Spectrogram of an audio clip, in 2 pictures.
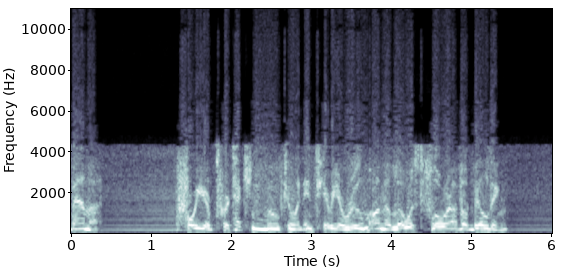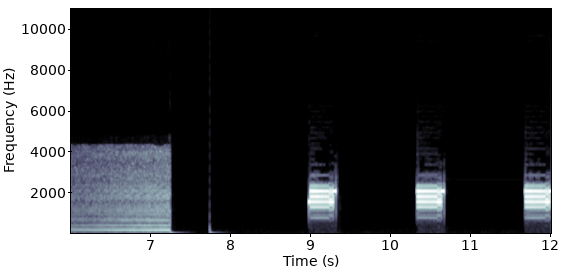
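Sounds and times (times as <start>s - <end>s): steady radio hum: 0.0s - 7.3s.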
